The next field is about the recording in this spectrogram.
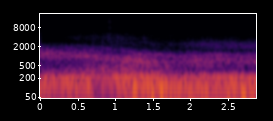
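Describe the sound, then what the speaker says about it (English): Road traffic passes outdoors, a steady low engine rumble and tire roar from cars rising slightly as vehicles go by, continuous and moderately close with no talking. "It just wouldn't be quite the same without the surrounding noise and cars and planes and animals."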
